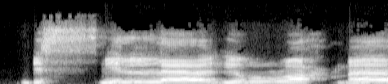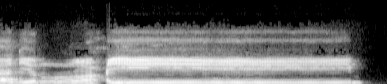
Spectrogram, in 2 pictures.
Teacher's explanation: মোটা হবে। রহমানির র মোটা হবে।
